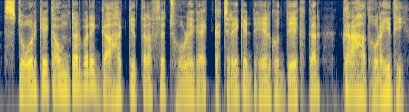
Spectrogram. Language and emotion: Urdu, disgusted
